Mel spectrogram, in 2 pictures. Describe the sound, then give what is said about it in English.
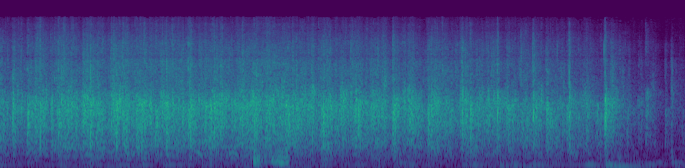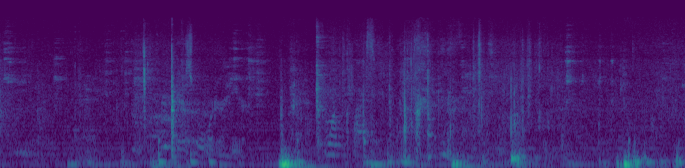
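An audience breaks into a dense, loud round of applause for speaker Ken Steele that holds steady for several seconds, then quickly dies away into quiet broken by a few soft, low thumps. “We are delighted to be here, and please join me in a round of applause for Ken Steele, my colleague.”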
